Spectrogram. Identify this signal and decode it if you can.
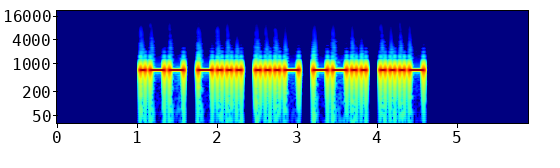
Morse code, heard as a keyed tone, about 20 wpm, 700 Hz. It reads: WBVZV
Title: Code Groups - 5 Letters - 20wpm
